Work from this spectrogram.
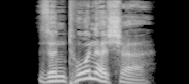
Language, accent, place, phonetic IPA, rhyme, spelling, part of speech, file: German, Germany, Berlin, [zʏnˈtoːnɪʃə], -oːnɪʃə, syntonische, adjective, De-syntonische.ogg
- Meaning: inflection of syntonisch: 1. strong/mixed nominative/accusative feminine singular 2. strong nominative/accusative plural 3. weak nominative all-gender singular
